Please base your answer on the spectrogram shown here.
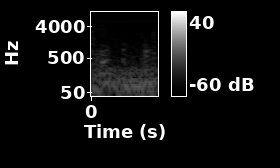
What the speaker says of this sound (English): I don't want to step on the chickens.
